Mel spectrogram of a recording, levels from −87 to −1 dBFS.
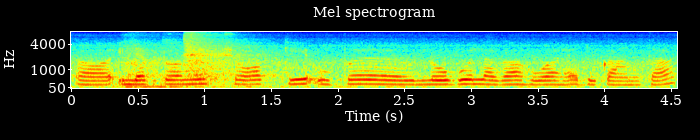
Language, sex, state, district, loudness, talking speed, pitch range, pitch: Hindi, female, Rajasthan, Bikaner, -15 LUFS, 145 wpm, 210-230 Hz, 220 Hz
